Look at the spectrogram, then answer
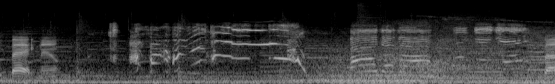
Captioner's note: laughing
